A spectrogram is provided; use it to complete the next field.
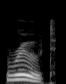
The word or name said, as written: reut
